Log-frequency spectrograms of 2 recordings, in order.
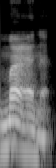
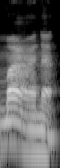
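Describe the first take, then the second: No difference in how they are said.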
